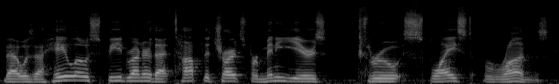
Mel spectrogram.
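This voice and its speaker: A man narrating a scripted commentary video in a sarcastic, energetic storytelling manner. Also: medium pitch, unhurried.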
